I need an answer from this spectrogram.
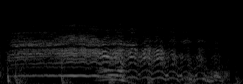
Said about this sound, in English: Hey, you might want to hit your horse. He's very upset for some reason.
